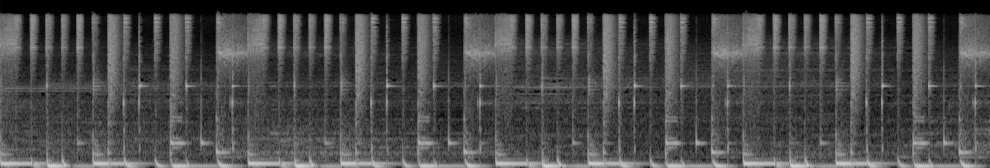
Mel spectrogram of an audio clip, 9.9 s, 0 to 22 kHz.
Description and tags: over tape
boss drum machine loop recorded to reel to reel tape with textural sounds in the background, then sampled with a k2000
analog, drumloop, percussion, processed, tape, texture, warm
